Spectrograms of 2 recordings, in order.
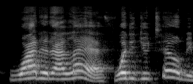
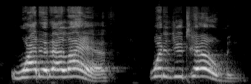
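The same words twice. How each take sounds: First: Said in the usual way. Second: High, loud repeat of the question; retold loud demand. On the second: Retelling Martell confronting Maurice, loud mock demand. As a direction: throw the question back much louder.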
